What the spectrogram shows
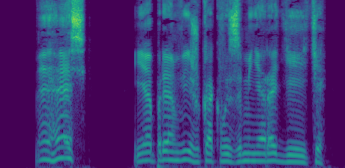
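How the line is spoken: Old man's snort. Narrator (Russian): хмыкнул дед

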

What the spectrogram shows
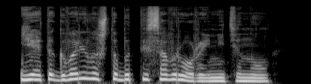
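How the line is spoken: Heavy sigh. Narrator (Russian): тяжело вздохнула королева

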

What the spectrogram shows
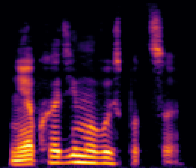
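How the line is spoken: Plain. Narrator (Russian): сказал Танис

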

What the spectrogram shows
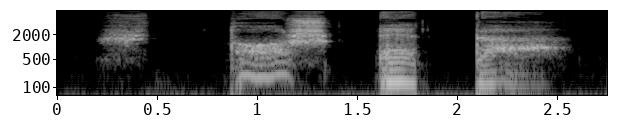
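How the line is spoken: Bewildered whisper. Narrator (Russian): растерянно прошептал барон

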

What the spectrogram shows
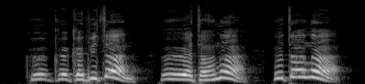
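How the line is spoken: Excited shout. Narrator (Russian): Человек с топором взволнованно крикнул

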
